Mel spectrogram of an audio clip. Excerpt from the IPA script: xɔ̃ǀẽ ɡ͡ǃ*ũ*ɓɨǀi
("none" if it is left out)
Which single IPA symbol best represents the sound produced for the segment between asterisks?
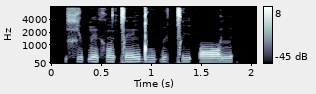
õ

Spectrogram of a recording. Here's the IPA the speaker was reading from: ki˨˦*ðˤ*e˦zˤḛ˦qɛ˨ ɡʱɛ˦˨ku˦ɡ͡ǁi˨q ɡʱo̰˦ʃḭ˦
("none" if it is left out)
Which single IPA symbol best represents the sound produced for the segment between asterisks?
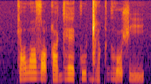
ðˤ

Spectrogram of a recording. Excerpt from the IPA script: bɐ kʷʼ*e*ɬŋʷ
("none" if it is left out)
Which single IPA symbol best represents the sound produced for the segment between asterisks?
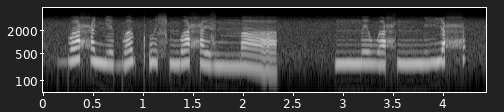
i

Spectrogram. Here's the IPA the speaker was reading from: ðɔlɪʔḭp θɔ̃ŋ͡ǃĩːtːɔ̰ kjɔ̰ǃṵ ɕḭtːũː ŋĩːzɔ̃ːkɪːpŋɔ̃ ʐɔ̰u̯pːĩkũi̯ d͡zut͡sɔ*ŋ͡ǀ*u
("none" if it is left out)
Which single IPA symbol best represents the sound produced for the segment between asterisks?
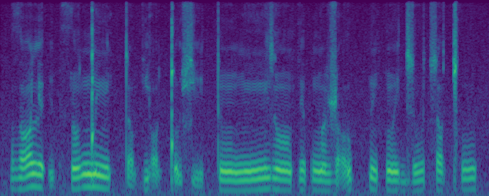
ǀʰ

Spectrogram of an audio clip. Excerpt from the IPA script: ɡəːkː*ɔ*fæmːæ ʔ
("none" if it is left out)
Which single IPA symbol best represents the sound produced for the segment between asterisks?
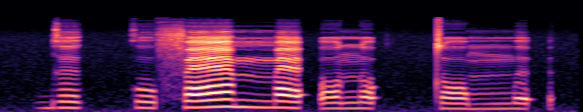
o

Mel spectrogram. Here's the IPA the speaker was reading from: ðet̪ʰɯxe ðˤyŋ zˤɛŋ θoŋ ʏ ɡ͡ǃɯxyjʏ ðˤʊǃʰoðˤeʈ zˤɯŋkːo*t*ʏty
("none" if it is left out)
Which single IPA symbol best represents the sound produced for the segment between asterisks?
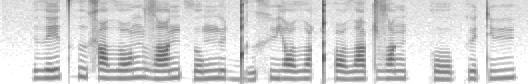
k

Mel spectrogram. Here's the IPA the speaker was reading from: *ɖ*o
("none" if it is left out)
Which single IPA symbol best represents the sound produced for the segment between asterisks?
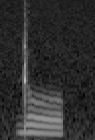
ɖ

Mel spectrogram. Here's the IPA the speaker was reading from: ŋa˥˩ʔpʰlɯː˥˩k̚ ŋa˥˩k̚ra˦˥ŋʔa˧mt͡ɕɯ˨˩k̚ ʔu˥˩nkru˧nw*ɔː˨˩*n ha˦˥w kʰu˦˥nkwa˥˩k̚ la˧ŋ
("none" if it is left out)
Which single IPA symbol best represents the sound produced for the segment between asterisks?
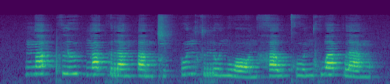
ɔː˩˦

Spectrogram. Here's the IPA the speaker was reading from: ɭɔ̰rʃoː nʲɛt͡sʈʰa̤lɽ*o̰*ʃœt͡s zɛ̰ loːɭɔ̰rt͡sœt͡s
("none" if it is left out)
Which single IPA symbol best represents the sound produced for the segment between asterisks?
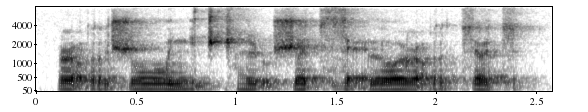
ṵ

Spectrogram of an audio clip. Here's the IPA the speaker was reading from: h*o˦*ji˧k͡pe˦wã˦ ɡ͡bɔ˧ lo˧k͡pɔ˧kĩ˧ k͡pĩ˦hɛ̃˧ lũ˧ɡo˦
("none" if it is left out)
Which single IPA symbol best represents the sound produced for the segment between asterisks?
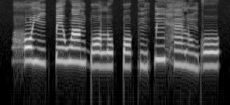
ɔ˦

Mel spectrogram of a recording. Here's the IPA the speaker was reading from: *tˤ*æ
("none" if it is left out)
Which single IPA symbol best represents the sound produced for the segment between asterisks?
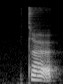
t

